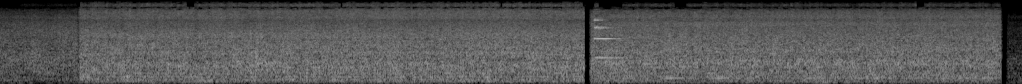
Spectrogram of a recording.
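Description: Water from a stream flowing continuously at Jhareshwar Mahadev temple in Idar: a steady, broadband rushing that holds evenly, broken once by a brief sharp knock partway through.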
